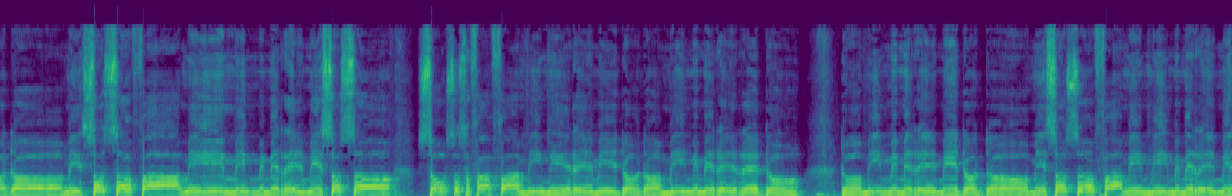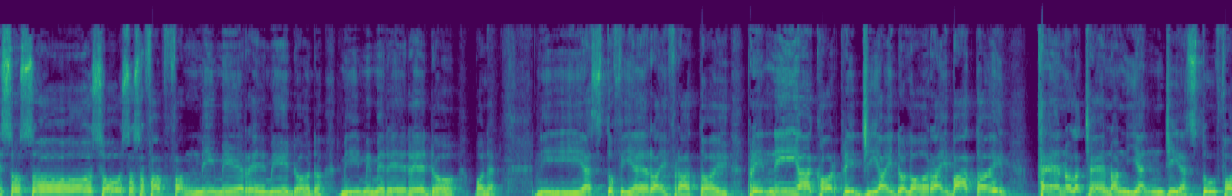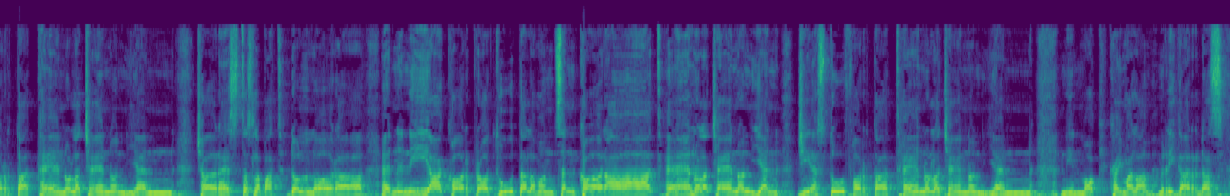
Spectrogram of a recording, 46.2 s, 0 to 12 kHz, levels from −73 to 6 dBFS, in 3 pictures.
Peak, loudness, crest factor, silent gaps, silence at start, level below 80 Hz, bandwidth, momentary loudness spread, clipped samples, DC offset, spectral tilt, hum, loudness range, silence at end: 0 dBFS; -14 LUFS; 12 dB; none; 0 s; -30 dBFS; 11 kHz; 4 LU; under 0.1%; under 0.1%; -6 dB/octave; none; 1 LU; 0 s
